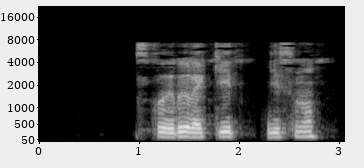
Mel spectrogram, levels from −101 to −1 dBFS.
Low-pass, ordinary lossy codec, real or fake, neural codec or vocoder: 7.2 kHz; AAC, 32 kbps; fake; codec, 16 kHz, 8 kbps, FreqCodec, larger model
